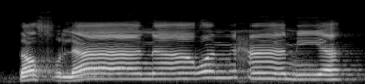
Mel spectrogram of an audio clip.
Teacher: صاد پر پڑھی جائے گی اور را ظاہر کر کے پڑھیں گے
